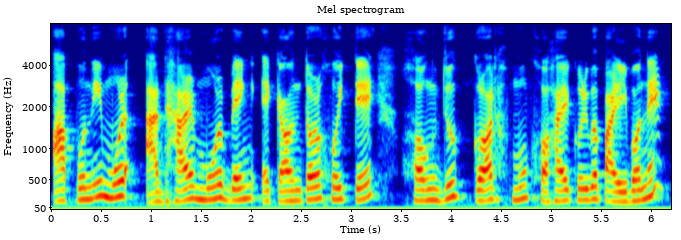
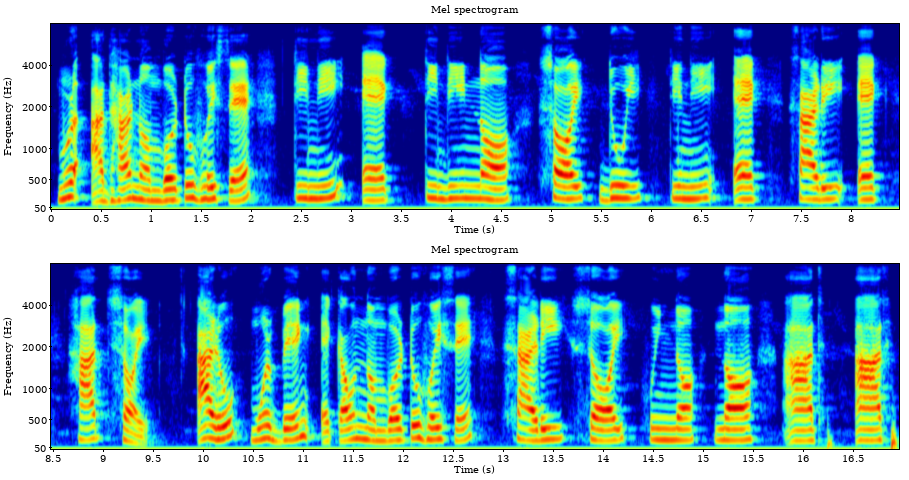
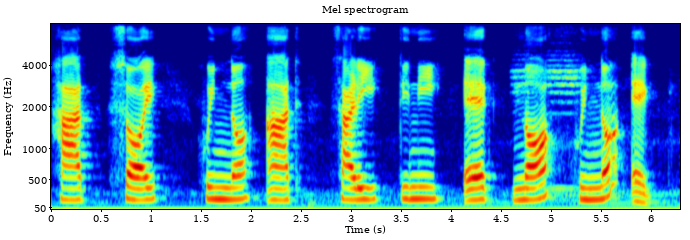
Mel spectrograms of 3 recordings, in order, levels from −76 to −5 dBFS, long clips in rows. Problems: none marked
